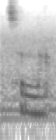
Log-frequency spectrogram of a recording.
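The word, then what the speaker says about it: תנ״ך: acronym Tanakh, TNK, or you add the A's in there to pronounce it properly. For those of us who only understand English, TANA. Adding the A's gives you the proper sound of this word, right?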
